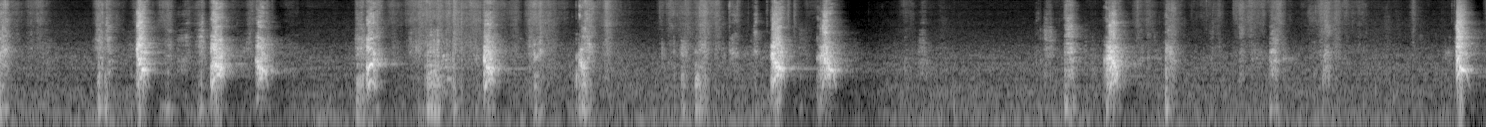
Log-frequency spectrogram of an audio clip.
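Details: A female French bulldog playing with her mirror image barks in sharp, separate bursts, some in quick pairs, with short pauses between.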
